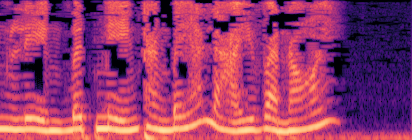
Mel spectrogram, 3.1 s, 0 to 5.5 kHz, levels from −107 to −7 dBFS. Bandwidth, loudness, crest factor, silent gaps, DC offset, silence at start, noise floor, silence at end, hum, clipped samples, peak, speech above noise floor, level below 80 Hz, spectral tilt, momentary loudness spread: 5.4 kHz; -20 LUFS; 12 dB; none; under 0.1%; 0 s; -43 dBFS; 0 s; none; under 0.1%; -8 dBFS; 24 dB; -38 dBFS; -6.5 dB/octave; 3 LU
